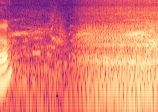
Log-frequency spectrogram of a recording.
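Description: Children's spinning amusement ride running: a steady mechanical hum fades up about a second in, with faint voices over it.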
